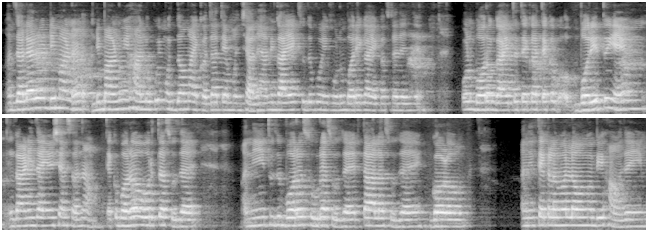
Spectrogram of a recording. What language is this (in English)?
Konkani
